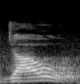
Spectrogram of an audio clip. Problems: background sounds at intervals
